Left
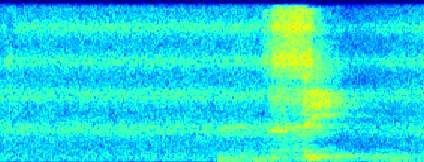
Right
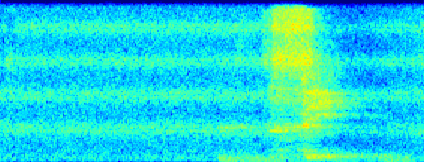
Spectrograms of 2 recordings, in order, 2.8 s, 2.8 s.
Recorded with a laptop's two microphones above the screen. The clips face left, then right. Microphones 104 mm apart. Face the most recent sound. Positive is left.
turn(degrees=40)  # may be behind; listen again after turning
